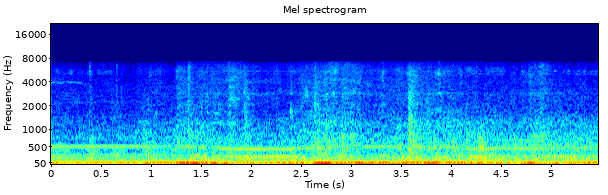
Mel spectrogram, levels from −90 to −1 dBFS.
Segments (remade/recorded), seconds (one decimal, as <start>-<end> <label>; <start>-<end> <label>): 0.0-0.8 recorded; 0.8-4.1 remade; 4.1-5.5 recorded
